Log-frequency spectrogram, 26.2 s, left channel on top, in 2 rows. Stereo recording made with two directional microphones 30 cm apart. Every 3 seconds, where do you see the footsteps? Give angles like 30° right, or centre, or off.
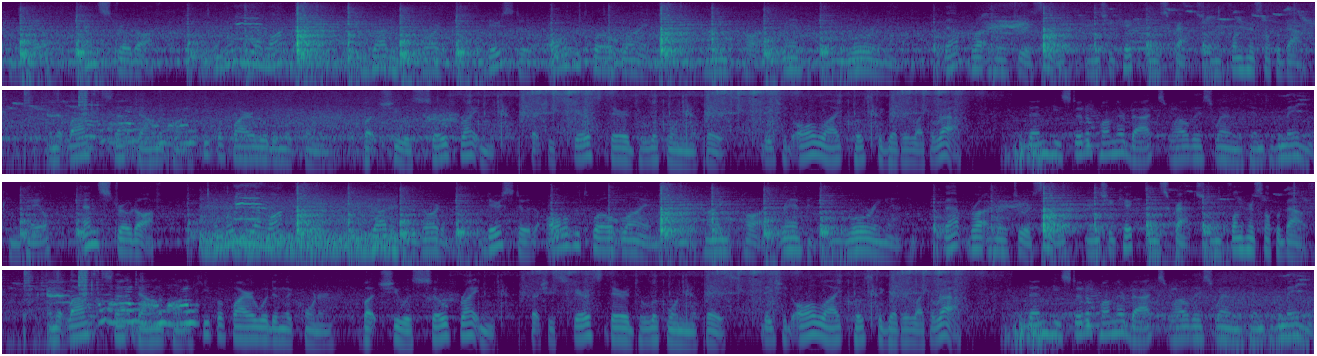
50° left, 20° left, centre, 10° right, 20° right, off, off, off, off.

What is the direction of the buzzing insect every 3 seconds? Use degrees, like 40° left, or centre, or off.
60° left, 60° left, 60° left, 60° left, 60° left, 60° left, 30° left, 10° right, 30° right.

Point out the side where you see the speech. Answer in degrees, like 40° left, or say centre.
10° right.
